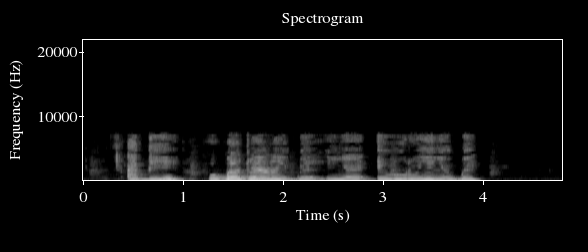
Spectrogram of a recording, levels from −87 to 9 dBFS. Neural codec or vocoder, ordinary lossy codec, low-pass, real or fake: none; MP3, 48 kbps; 7.2 kHz; real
